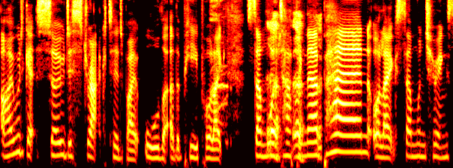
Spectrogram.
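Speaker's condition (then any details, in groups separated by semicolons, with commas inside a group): No condition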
